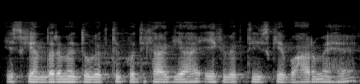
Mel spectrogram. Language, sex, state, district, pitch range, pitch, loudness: Hindi, male, Jharkhand, Deoghar, 115-125 Hz, 120 Hz, -19 LUFS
